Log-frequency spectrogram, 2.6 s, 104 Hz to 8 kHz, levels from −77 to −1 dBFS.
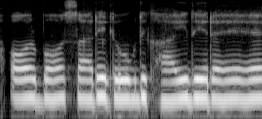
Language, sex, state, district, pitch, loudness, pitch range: Hindi, female, Himachal Pradesh, Shimla, 220 Hz, -14 LUFS, 215-225 Hz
